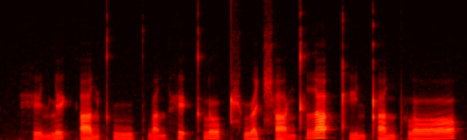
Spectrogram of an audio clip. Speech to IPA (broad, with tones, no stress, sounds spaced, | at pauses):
h e˩˦ n l e˦˥ k̚ ʔ a˦˥ n kʰ uː˧ kʰ w a˩˦ n h e˥˩ ʔ kʰ l oː˥˩ p̚ t͡ɕʰ u˧ a̯ t͡ɕʰ a˨˩ ŋ kʰ r a˥˩ ʔ kʰ i˨˩ n pʰ a˧ n pʰ l ɔː˦˥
